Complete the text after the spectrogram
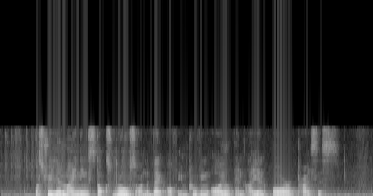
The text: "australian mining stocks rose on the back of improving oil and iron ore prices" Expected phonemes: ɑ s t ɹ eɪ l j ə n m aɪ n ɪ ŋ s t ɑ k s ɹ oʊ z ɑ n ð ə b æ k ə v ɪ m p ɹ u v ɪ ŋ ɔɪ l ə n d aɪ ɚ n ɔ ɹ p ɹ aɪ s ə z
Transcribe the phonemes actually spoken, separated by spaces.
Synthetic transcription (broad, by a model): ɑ s t ɹ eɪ l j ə n m aɪ n ɪ ŋ s t ɑ k s ɹ oʊ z ɑ n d ə b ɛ k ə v ɪ m p ɹ u v ɪ ŋ ɔɪ l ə n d aɪ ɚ n ɔ ɹ p ɹ aɪ s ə s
